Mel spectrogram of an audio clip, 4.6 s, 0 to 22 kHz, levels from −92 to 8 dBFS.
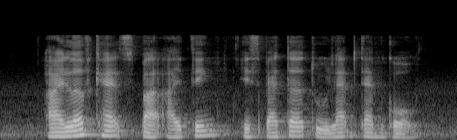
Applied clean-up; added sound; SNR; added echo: none; none; none; none.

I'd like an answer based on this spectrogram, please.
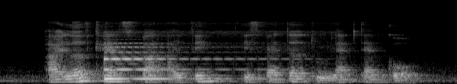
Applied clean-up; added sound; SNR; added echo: none; Keyboard (musical); -3 dB; reverberation time 0.4 s.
